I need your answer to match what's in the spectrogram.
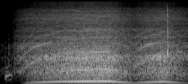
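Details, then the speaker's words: Older NRG-brand sander from a charity shop, bench-tested: strong, even motor hum rising and falling smoothly as it's switched, little rattle or vibration; the motor sounds healthy. "But it seemed to have a nice sort of hum. The motor sounds strong. Not a lot of vibration."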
